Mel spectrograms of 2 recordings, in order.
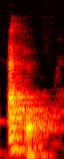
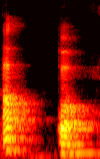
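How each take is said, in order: First: The k sound is released at once, single. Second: The k sound is held and doubled. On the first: The speaker calls it right. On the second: The speaker calls it wrong. "Jangan ak kok. ... seakan-akan ada tasdid"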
